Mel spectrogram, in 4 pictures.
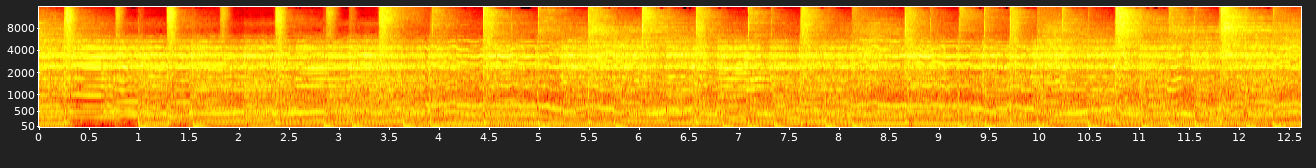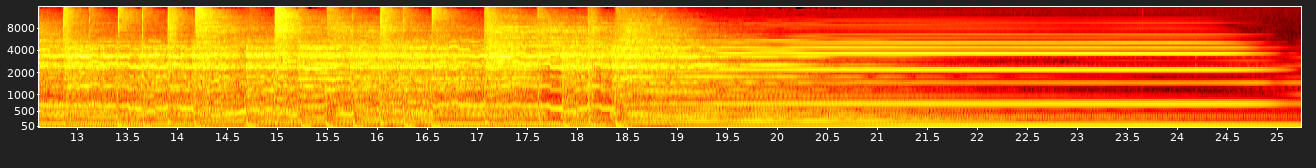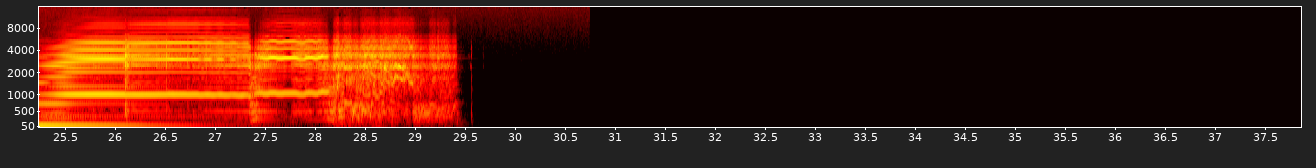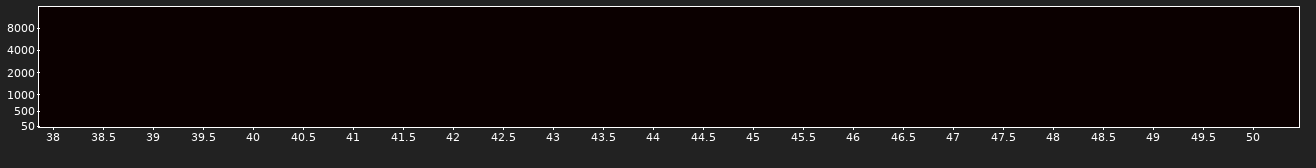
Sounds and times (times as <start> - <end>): Distortion: 0.0 - 29.6
Effects unit: 0.0 - 29.6
Music: 0.0 - 29.6.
